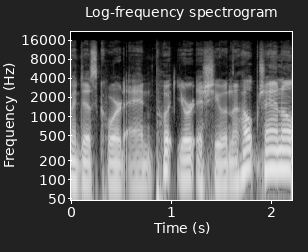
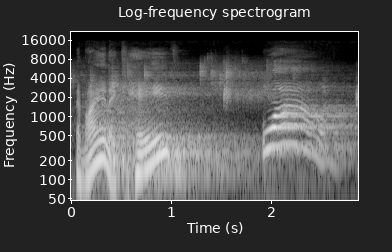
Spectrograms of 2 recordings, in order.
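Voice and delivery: high, echoing cave voice; cave effect; 13 semitones higher, 4 dB quieter, much slower than usual. Shown as a demonstration. Streamer testing the cave voice filter, echoing. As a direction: call out slowly into a cavern. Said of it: "But you have Cave".

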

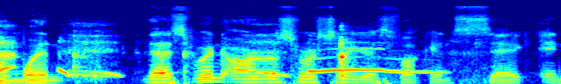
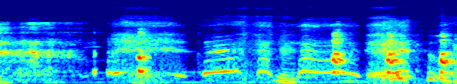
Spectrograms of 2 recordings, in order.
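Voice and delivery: high breathless wheeze of laughter; helpless wheezing cackle; losing it to a wheezy laugh; 5 dB louder than usual. Real, not acted. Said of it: "Legit wheeze".

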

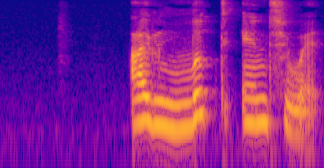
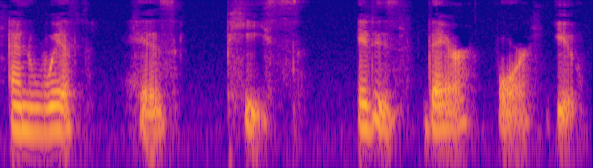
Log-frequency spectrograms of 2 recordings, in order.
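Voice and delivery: whisper; 3 dB quieter than usual. Real, not acted. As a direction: whisper the blessing gently. Closing prayer for the listener.

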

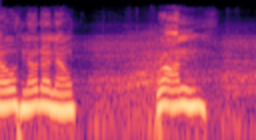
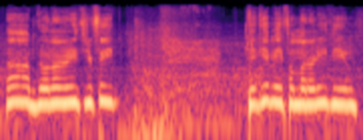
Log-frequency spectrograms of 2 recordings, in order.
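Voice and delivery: high teasing taunt; 10 semitones higher than usual. Pretend. Teasing the boss.

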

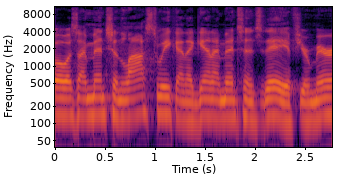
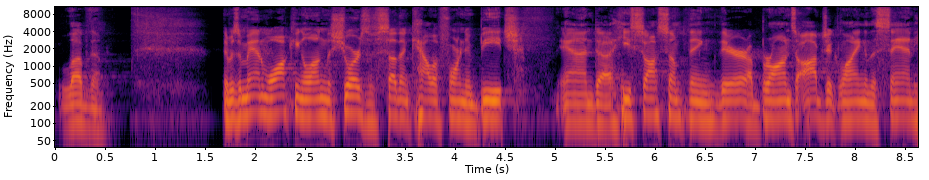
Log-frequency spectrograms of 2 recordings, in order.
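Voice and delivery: usual speaking voice

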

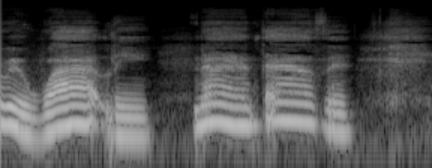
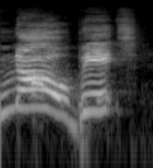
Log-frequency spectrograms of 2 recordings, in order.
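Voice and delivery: angry interruption; 10 semitones higher than usual. Real, not acted. Cutting off assistant.

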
